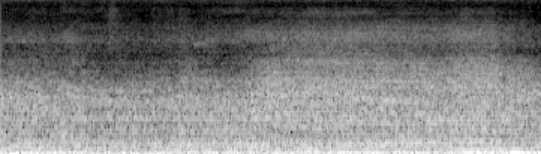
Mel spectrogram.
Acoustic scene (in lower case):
residential area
